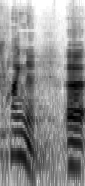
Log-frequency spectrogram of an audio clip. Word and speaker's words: Heine: It is not Heinrich Heine, but it is Heinrich Heine, very Frenchly pronounced, so he became part of the French culture.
